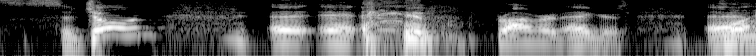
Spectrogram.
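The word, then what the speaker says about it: Sjón: It's S-J-O with an accent. N? Sejon? Sejon! Sejon! S-John? S-John! It's got an exclamation point, so you're supposed to, really emphasize the O. So it's Sejon and Robert Eggers.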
